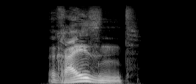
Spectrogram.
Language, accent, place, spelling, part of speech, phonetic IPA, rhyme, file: German, Germany, Berlin, reisend, verb, [ˈʁaɪ̯zn̩t], -aɪ̯zn̩t, De-reisend.ogg
- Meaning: present participle of reisen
